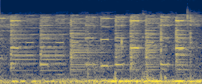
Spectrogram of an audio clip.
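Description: A child's handheld electronic game playing a tinny beeping tune, a quick run of short electronic notes.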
